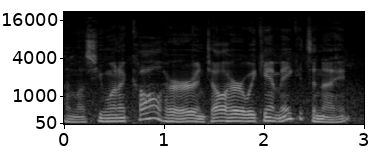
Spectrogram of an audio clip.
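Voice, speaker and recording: A man acting as a gentle, reassuring young boyfriend in an intimate audio roleplay, speaking in a soothing, affectionate way. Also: medium pitch, big pitch swings, brisk, slight background noise, natural voice.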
